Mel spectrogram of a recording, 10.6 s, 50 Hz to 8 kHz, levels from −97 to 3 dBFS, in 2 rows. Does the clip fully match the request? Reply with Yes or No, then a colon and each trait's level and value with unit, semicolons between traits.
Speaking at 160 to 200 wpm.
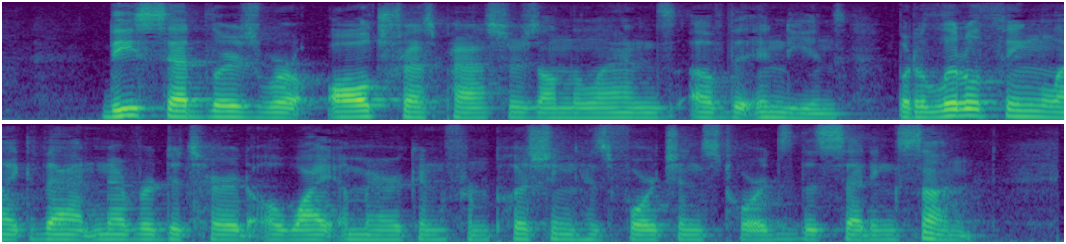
Yes: average, 170 wpm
